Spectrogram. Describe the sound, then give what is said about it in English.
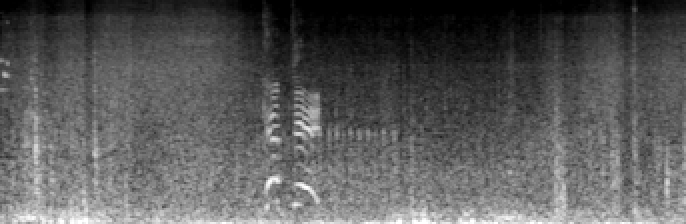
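Strong wind roars steadily over crashing ocean waves at sea, driving a ship toward the shore, a loud, continuous rushing that fills the whole scene, with a brief shouted voice cutting through partway. “The wind is driving us onto the shore.”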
